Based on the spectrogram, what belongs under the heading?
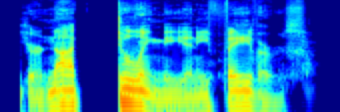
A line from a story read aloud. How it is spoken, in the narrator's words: he growled in the general direction of the sky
